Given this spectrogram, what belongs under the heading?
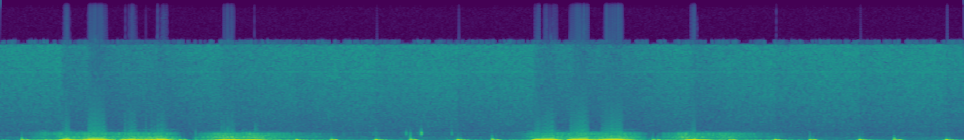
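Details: Real heartbeat recorded during sleep, after rolling over: steady, soft thumps through muffled contact noise, between longer rumbling bursts of snoring sleep breathing.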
